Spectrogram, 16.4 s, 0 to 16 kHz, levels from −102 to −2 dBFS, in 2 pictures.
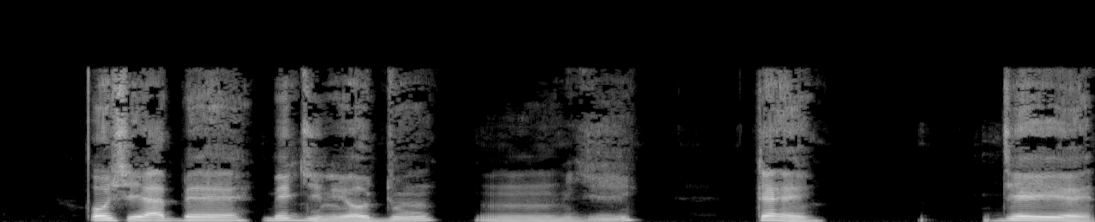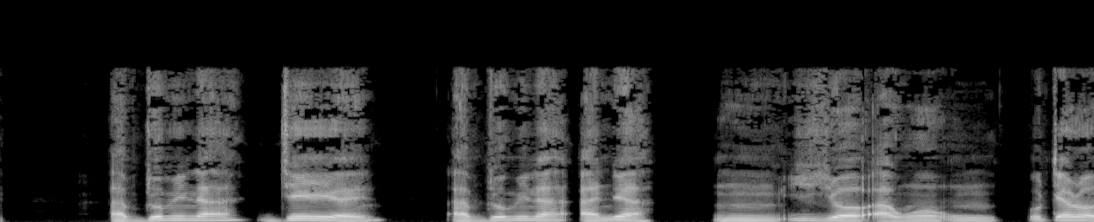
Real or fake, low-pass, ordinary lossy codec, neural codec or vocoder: fake; 14.4 kHz; MP3, 48 kbps; codec, 44.1 kHz, 7.8 kbps, Pupu-Codec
